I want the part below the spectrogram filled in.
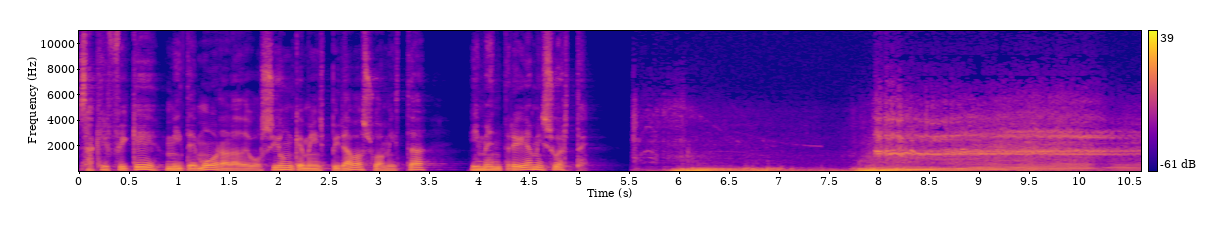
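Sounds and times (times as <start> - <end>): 
speech: 0.0 - 5.2
car engine roaring and revving as the car accelerates onto a highway: 5.6 - 10.6
tires squealing: 5.6 - 10.6.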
